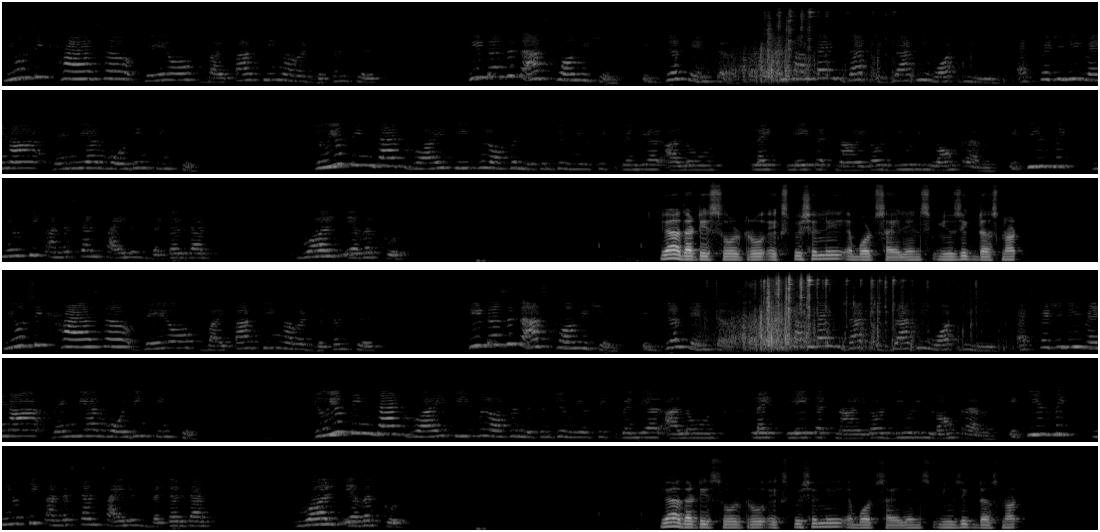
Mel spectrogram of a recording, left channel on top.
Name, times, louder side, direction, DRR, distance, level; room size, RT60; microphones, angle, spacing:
voice 1, 0.0-3.8 4.7-12.9 13.6-13.7 14.1-24.0 24.8-26.0, right 2 dB, 80° right, 2.5 m, -48 dB
Bicycle, 7.0-10.2, right 12 dB, 65° right, 0.4 m, -39 dB
voice 2, 28.5-32.1, left 5 dB, 40° left, 0.3 m, -34 dB
6.8 x 3.0 x 5.6 m
head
